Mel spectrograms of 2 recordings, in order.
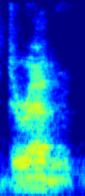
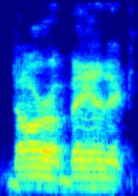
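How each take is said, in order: First: The first syllable is pronounced 'dur'. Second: The first syllable is pronounced 'dar'. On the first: The speaker calls it right. "it's Dur" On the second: The speaker calls it wrong. "I was saying Dar"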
